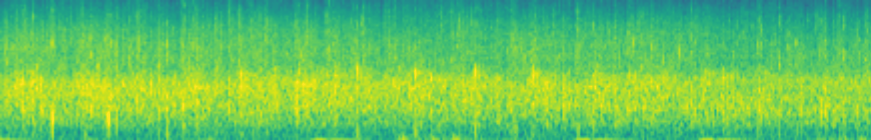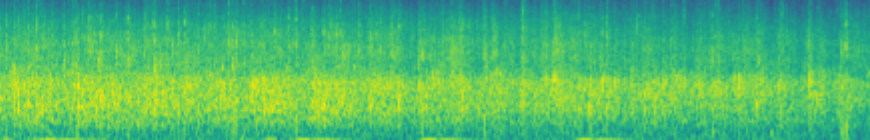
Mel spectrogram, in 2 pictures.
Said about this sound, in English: But let's have a round of applause for our staff here this morning.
